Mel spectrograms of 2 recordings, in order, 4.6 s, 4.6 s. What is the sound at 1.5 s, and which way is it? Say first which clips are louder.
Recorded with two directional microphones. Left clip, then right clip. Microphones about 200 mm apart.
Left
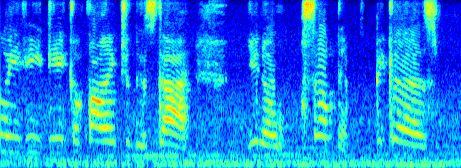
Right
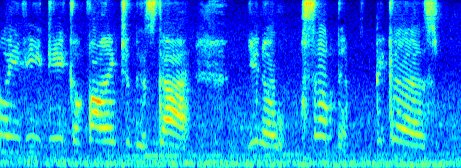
A woman's voice: left 1 dB; 20° left (ahead or behind).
